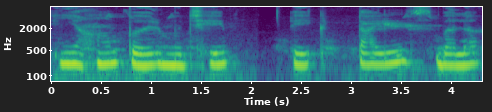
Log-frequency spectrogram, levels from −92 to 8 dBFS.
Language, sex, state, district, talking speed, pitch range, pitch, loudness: Hindi, female, Himachal Pradesh, Shimla, 85 wpm, 200-215 Hz, 210 Hz, -14 LUFS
